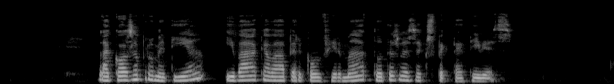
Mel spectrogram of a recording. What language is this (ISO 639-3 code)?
cat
